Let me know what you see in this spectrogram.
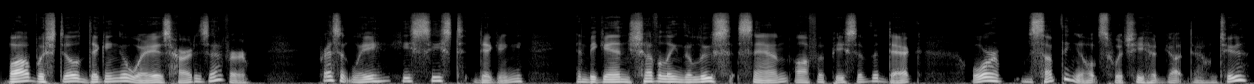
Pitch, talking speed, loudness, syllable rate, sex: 120 Hz, 165 wpm, -20 LUFS, 4.7 syllables/s, male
